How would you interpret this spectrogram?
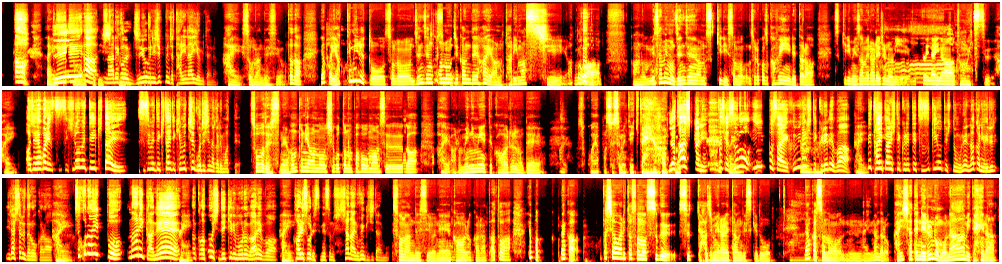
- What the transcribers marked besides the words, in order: laugh; drawn out: "はあ"; laughing while speaking: "勧めていきたいなと"; anticipating: "いや、確かに"
- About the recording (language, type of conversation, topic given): Japanese, podcast, 仕事でストレスを感じたとき、どんな対処をしていますか？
